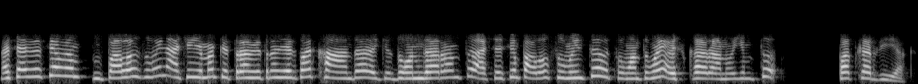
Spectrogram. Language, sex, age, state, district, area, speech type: Kashmiri, female, 30-45, Jammu and Kashmir, Anantnag, rural, conversation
